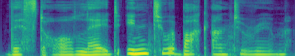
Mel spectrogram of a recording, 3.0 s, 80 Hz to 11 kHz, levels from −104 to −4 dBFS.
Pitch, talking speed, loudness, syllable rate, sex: 195 Hz, 140 wpm, -18 LUFS, 3.7 syllables/s, female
